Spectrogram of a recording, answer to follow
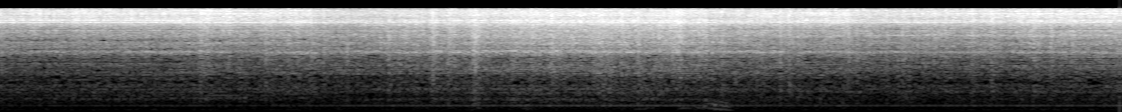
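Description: Lakhovsky multiple wave oscillator running at full power on battery and inverter, its spark gap giving a steady loud hiss over a low steady hum.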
